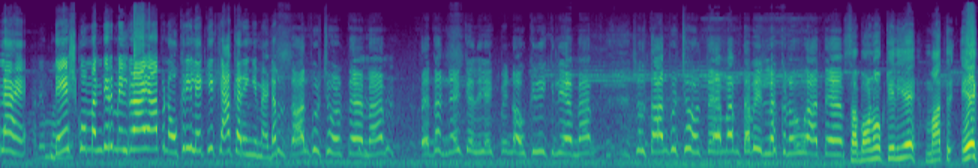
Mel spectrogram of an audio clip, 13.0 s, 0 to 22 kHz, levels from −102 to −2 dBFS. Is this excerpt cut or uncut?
cut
